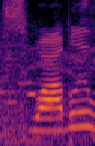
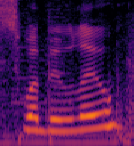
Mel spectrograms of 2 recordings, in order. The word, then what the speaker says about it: Swablu: have since corrected is when I was a kid I thought swablu was suu don't ask me why I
